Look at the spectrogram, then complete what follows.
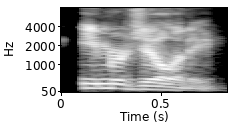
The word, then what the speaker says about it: Emergility: What is E- the correct pronunciation? Emergility, yes.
